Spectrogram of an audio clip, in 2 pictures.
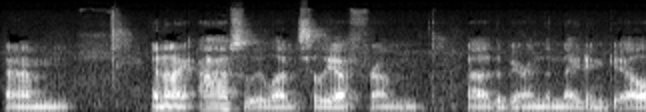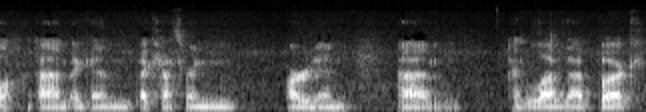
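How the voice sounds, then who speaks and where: Gravelly, low-voiced young man chatting. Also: completely flat delivery, normal speed. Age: young adult. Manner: chatty, many ums and uhs. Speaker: booktuber. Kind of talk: casual book tag vlog.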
